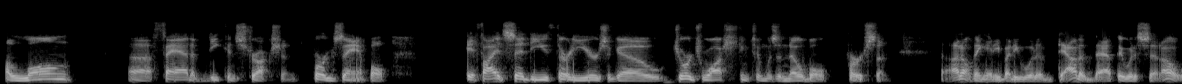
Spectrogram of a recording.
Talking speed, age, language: 185 wpm, 50-69, English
